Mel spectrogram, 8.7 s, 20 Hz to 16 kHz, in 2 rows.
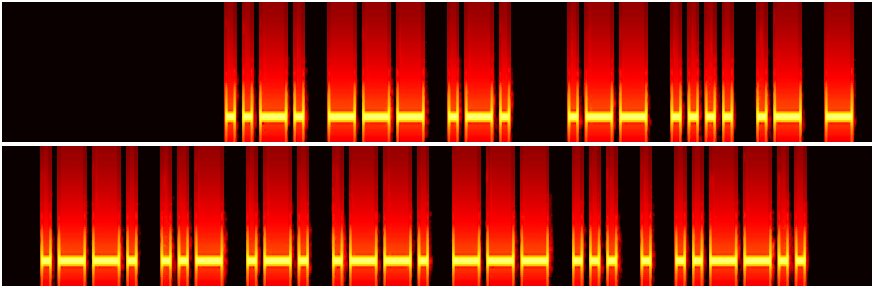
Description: Morse code, heard as a keyed tone, about 28 wpm, 700 Hz. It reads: FOR WHAT PURPOSE?
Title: Sentences from Top 800 Words 28wpm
